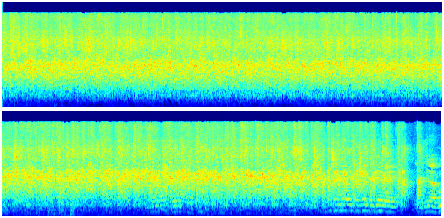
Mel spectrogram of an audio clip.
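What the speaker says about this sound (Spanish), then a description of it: "les damos un gran aplauso y las gracias por haber venido" Long, steady round of audience applause after a round-table book event, dense and even throughout, with a voice starting to speak as the clapping fades near the end.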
